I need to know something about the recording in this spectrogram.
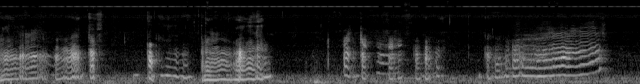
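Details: Cat named Darla at play with Marvin indoors gives strange alien-sounding calls: a run of short wavering chirps and trills, then a drawn-out, quavering, slightly rising yowl in the final seconds.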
